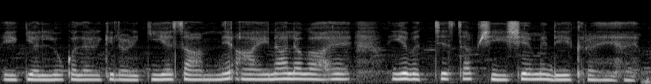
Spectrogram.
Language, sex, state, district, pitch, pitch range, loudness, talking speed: Hindi, female, Uttar Pradesh, Lucknow, 230 Hz, 215-245 Hz, -18 LUFS, 165 wpm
